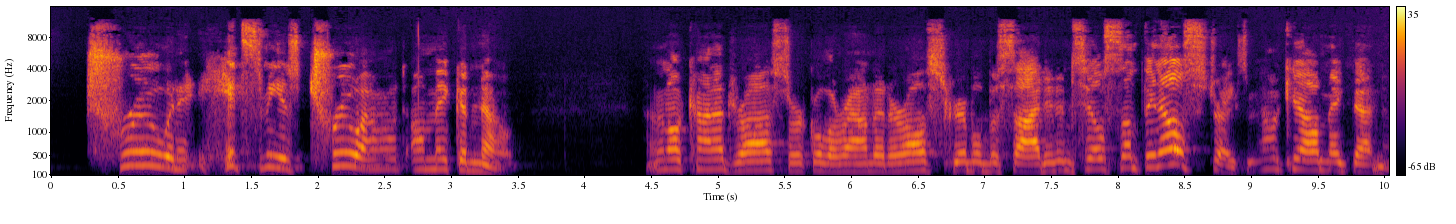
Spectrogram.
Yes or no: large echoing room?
yes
